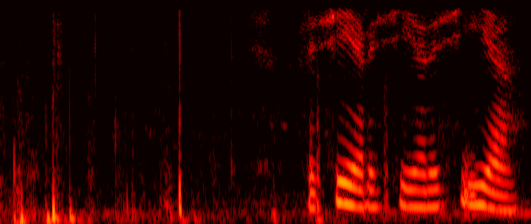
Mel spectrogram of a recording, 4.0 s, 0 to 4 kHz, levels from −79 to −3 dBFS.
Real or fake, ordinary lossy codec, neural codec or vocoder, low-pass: real; none; none; 3.6 kHz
